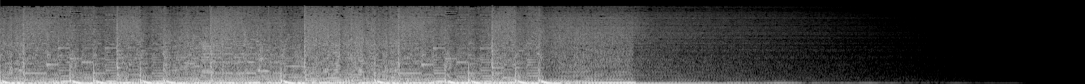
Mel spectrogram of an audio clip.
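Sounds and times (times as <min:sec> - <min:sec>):
dubstep rock sport music: 0:00.0 - 0:07.4.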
